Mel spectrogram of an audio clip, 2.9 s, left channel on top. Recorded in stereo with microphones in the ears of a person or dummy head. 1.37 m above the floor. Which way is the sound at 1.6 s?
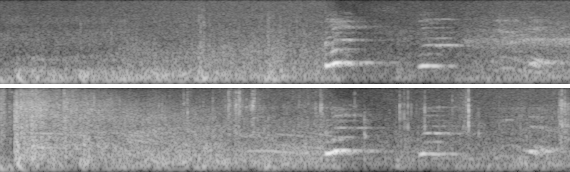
35° left (ahead or behind).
